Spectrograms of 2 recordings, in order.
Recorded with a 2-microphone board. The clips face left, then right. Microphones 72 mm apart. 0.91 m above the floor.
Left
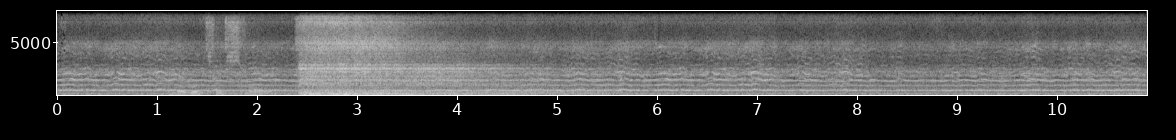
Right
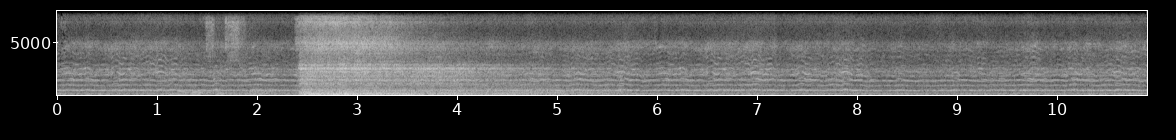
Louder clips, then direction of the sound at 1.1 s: Left 4 dB; 75° left (ahead or behind).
